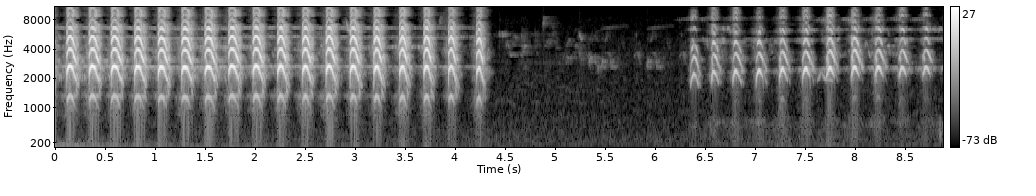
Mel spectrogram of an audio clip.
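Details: Quero-quero, the Southern Lapwing, giving a loud burst of about eighteen strident, rasping notes in quick regular succession, then a pause of two seconds and a second, softer and more distant run of similar repeated notes.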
